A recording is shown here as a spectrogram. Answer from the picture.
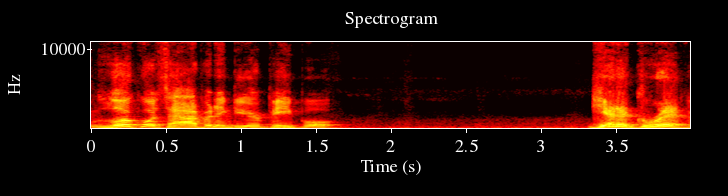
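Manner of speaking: loud, high-pitched exhortation; urgent rallying shout. Retold or imitated. Ancestor showing castle people the burning village, shouting urgently. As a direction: yell it to rouse them. Acts out giant rallying the Irish.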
